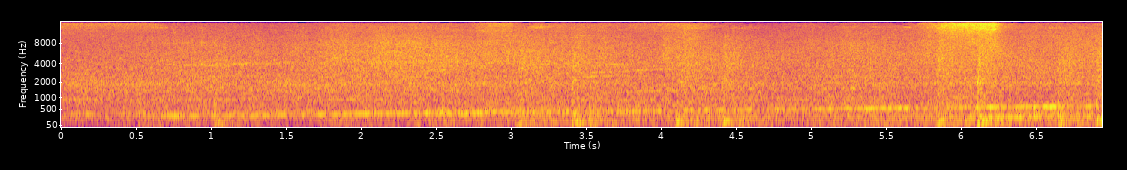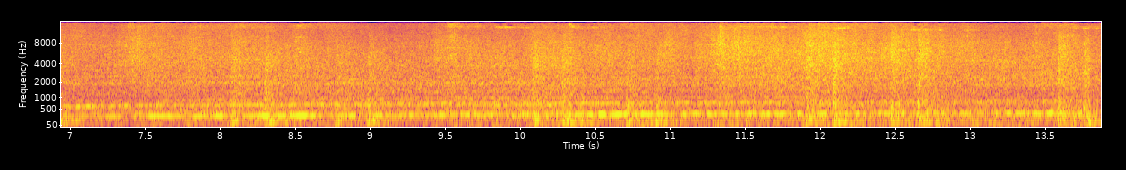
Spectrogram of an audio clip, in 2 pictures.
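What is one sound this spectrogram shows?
Train wheels rumble and clatter on the rails as the train picks up speed.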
